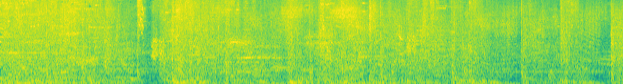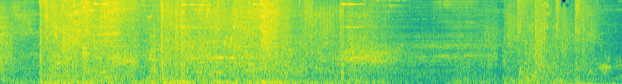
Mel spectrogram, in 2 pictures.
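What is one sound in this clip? Game spell effects burst and crackle in a fast fight.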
